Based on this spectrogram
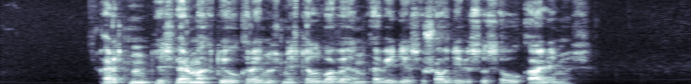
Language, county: Lithuanian, Marijampolė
